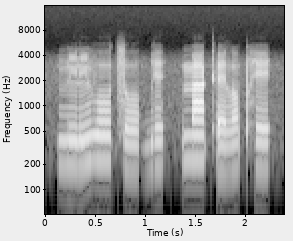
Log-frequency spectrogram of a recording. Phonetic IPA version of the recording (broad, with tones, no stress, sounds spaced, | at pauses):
m ĩ˨ ɾ ĩ˦ β oː˦ t͡s oː˨ ɡ͡b ɪ˦ | m a˦ kʼ ɛ˨ l ɔ˦ pʰ e˦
